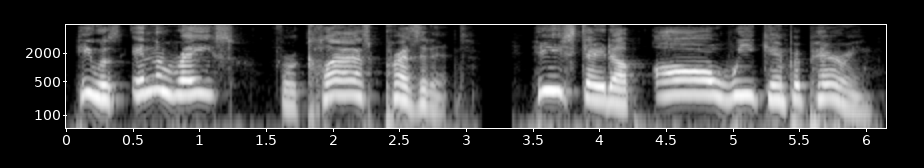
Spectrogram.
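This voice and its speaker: A woman's voice: a little high, very animated, takes it slowly, darkish tone. A woman hosting a story time, reading expressively as the narrator of a children's book.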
